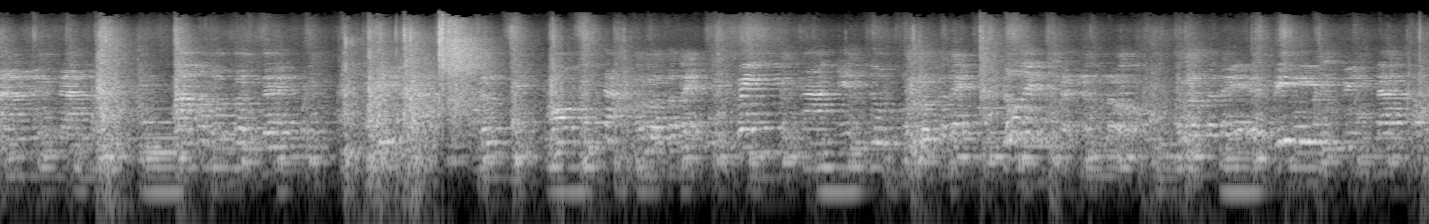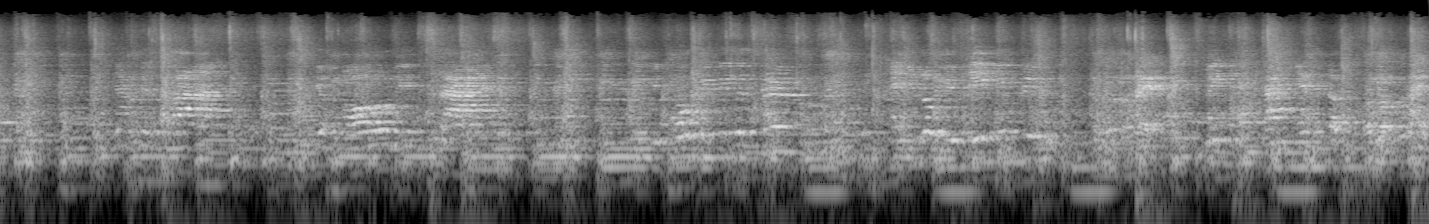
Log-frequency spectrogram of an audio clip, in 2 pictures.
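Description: Swing jazz music with a steady beat.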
